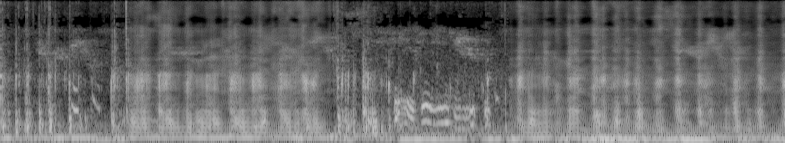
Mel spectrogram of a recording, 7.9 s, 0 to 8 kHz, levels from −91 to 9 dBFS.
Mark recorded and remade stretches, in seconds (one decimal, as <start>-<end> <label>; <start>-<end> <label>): 0.0-1.3 recorded; 1.3-3.3 remade; 3.3-5.1 recorded; 5.1-7.9 remade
